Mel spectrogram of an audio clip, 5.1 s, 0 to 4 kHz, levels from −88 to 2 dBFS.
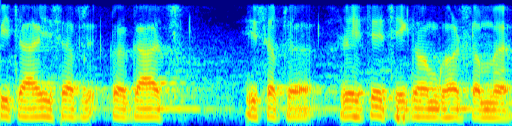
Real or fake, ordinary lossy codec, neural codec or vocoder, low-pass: real; none; none; 3.6 kHz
